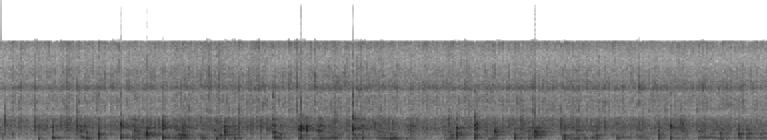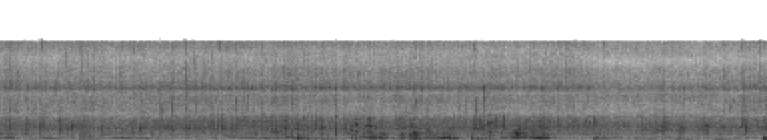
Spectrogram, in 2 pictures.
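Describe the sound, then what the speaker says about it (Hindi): Onions and tomato paste frying in a pan as a spoon stirs them, with dense crackling sizzle and frequent quick scraping clicks at close range, continuous throughout with no speech. "टमाटर का पेस्ट भी मैंने डाल दिया, ये भी साथ मिक्स, ये भी साथ मिक्स कर देती हूँ"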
